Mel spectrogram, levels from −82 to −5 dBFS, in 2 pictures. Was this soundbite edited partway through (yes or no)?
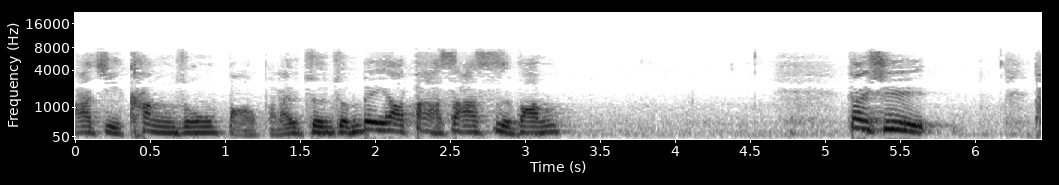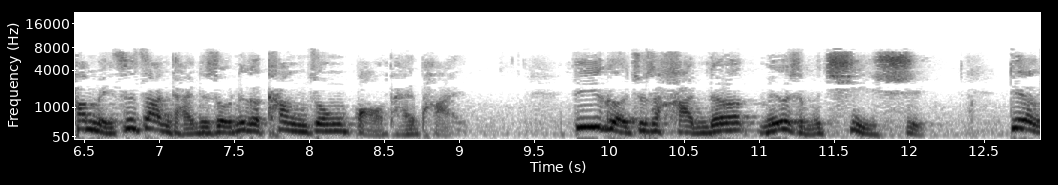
no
